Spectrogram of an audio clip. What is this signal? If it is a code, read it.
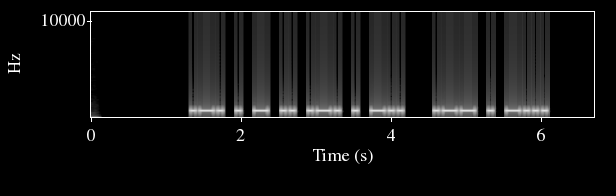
Morse code, heard as a keyed tone, about 20 wpm, 700 Hz. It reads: RETIRED WEB
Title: Practice QSO - Exchange 3 - More Info - 20wpm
